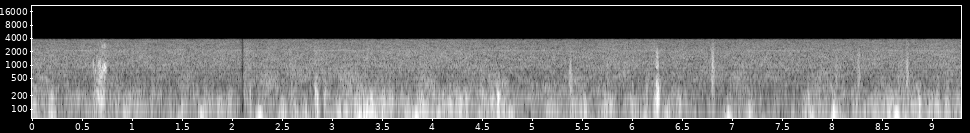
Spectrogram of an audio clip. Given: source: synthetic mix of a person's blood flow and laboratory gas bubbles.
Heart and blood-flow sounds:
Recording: Doppler ultrasound of blood flow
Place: subclavian vein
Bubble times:
0.59-0.76 s: bubbles
From the record:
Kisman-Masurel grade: 212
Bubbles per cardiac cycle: several, 3 to 8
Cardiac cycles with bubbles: 1 to 10%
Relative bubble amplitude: moderate (0.250 to 0.450)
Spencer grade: 1 (occasional bubble signal discernible with the cardiac motion signal, with majority of cardiac periods free of bubbles)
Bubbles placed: anywhere in the cardiac cycle

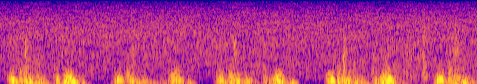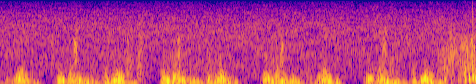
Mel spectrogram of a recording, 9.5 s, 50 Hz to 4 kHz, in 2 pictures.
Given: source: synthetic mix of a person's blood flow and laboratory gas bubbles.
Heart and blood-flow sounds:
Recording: Doppler ultrasound of blood flow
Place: precordium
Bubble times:
9.18-9.54 s: bubbles
From the record:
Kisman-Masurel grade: 212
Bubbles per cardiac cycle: several, 3 to 8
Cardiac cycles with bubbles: 1 to 10%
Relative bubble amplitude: moderate (0.250 to 0.450)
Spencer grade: 1 (occasional bubble signal discernible with the cardiac motion signal, with majority of cardiac periods free of bubbles)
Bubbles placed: anywhere in the cardiac cycle

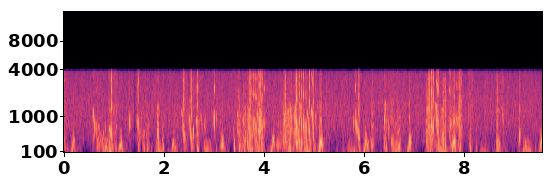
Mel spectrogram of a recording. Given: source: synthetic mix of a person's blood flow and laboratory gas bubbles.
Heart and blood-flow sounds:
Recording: Doppler ultrasound of blood flow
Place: precordium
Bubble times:
0.00-0.05 s: bubbles
0.56-1.07 s: bubbles
1.28-1.39 s: bubbles
1.43-1.72 s: bubbles
1.83-2.02 s: bubbles
2.33-2.84 s: bubbles
2.97-3.08 s: bubbles
3.38-4.04 s: bubbles
4.23-5.08 s: bubbles
5.77-5.95 s: bubbles
6.00-6.24 s: bubbles
6.38-6.77 s: bubbles
7.21-7.98 s: bubbles
8.07-8.18 s: bubbles
8.64-8.72 s: bubbles
8.75-8.82 s: bubbles
9.08-9.15 s: bubbles
9.20-9.29 s: bubbles
From the record:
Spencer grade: 3 (all of the cardiac periods contain showers or single bubble signals, but not dominating or overriding the cardiac motion signals)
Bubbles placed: only in the low amplitude regions of the cardiac cycle

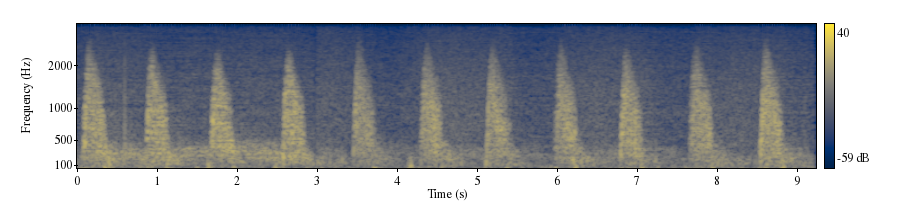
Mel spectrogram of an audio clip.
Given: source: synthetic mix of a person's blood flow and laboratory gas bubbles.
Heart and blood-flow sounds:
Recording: Doppler ultrasound of blood flow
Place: subclavian vein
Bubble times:
5.30-5.48 s: bubbles
From the record:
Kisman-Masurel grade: 111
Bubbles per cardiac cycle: 1 to 2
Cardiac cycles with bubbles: 1 to 10%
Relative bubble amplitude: barely perceptible (0.100 to 0.250)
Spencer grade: 1 (occasional bubble signal discernible with the cardiac motion signal, with majority of cardiac periods free of bubbles)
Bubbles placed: anywhere in the cardiac cycle

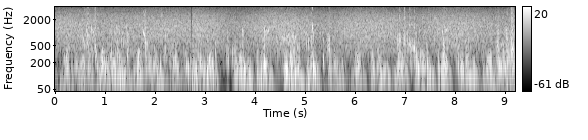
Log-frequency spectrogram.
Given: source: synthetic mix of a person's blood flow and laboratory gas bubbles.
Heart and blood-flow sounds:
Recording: Doppler ultrasound of blood flow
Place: precordium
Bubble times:
0.54-0.92 s: bubbles
1.00-1.52 s: bubbles
1.74-1.93 s: bubbles
2.06-2.45 s: bubbles
2.69-2.98 s: bubbles
3.18-3.25 s: bubbles
3.40-3.49 s: bubbles
3.51-3.72 s: bubbles
4.10-4.35 s: bubbles
4.39-4.90 s: bubbles
5.00-5.20 s: bubbles
5.33-5.56 s: bubbles
6.81-7.35 s: bubbles
7.38-7.49 s: bubbles
7.62-7.88 s: bubbles
7.98-8.27 s: bubbles
8.77-9.21 s: bubbles
From the record:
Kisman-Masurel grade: 232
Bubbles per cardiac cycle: several, 3 to 8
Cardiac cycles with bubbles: 50 to 99%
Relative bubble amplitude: moderate (0.250 to 0.450)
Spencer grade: 3 (all of the cardiac periods contain showers or single bubble signals, but not dominating or overriding the cardiac motion signals)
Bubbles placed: anywhere in the cardiac cycle

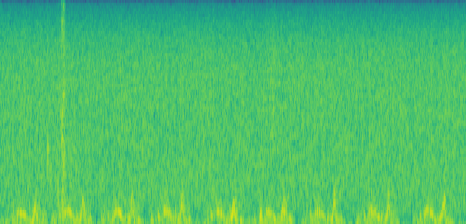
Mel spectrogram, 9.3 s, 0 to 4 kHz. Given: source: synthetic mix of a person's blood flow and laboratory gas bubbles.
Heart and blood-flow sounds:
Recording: Doppler ultrasound of blood flow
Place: precordium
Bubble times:
0.93-1.05 s: bubbles
1.14-1.35 s: bubbles
From the record:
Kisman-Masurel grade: 213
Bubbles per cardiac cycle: several, 3 to 8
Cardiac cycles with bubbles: 1 to 10%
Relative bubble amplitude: loud (0.450 to 0.775)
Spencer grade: 1 (occasional bubble signal discernible with the cardiac motion signal, with majority of cardiac periods free of bubbles)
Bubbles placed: anywhere in the cardiac cycle

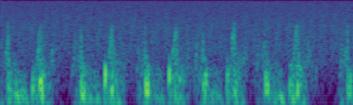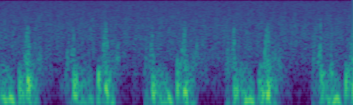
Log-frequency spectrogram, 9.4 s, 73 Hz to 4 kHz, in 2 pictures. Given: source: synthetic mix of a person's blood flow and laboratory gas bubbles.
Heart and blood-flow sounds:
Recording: Doppler ultrasound of blood flow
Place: precordium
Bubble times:
8.21-8.28 s: bubbles
9.11-9.17 s: bubbles
From the record:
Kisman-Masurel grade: 111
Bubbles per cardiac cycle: 1 to 2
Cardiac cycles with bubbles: 1 to 10%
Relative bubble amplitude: barely perceptible (0.100 to 0.250)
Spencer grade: 1 (occasional bubble signal discernible with the cardiac motion signal, with majority of cardiac periods free of bubbles)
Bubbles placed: anywhere in the cardiac cycle

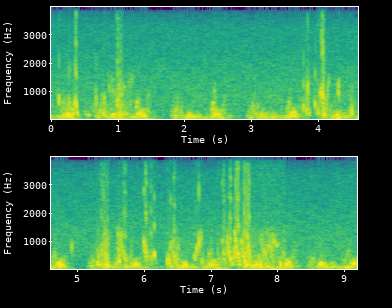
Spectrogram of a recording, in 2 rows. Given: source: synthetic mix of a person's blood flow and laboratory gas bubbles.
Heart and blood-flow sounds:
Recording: Doppler ultrasound of blood flow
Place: precordium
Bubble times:
0.08-0.15 s: bubbles
0.21-0.45 s: bubbles
0.49-0.70 s: bubbles
0.74-1.25 s: bubbles
3.75-4.18 s: bubbles
4.26-4.36 s: bubbles
4.44-4.56 s: bubbles
4.89-4.94 s: bubbles
5.26-5.49 s: bubbles
5.54-5.80 s: bubbles
5.96-6.19 s: bubbles
6.31-6.54 s: bubbles
6.73-6.92 s: bubbles
7.08-8.11 s: bubbles
From the record:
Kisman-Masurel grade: 333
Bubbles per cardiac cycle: rolling drumbeat, 9 or more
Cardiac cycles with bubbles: 50 to 99%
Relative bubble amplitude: loud (0.450 to 0.775)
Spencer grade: 3 (all of the cardiac periods contain showers or single bubble signals, but not dominating or overriding the cardiac motion signals)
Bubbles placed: only in the low amplitude regions of the cardiac cycle

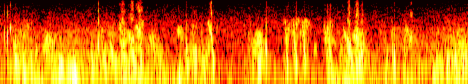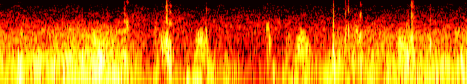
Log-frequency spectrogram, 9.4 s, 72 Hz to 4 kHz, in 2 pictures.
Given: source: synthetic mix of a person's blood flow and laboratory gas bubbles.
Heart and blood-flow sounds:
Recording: Doppler ultrasound of blood flow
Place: subclavian vein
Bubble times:
0.01-0.40 s: bubbles
0.89-1.45 s: bubbles
1.75-2.19 s: bubbles
2.55-2.71 s: bubbles
2.81-3.19 s: bubbles
3.22-3.66 s: bubbles
3.83-3.99 s: bubbles
4.05-4.14 s: bubbles
4.35-4.74 s: bubbles
4.83-4.93 s: bubbles
5.19-5.56 s: bubbles
5.73-5.79 s: bubbles
5.91-5.98 s: bubbles
6.26-6.43 s: bubbles
6.70-6.78 s: bubbles
7.32-7.43 s: bubbles
7.99-8.32 s: bubbles
8.67-8.87 s: bubbles
8.95-9.03 s: bubbles
9.22-9.35 s: bubbles
From the record:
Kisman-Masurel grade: 243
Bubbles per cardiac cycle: several, 3 to 8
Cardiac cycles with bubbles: 100%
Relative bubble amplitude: loud (0.450 to 0.775)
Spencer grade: 3 (all of the cardiac periods contain showers or single bubble signals, but not dominating or overriding the cardiac motion signals)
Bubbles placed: anywhere in the cardiac cycle

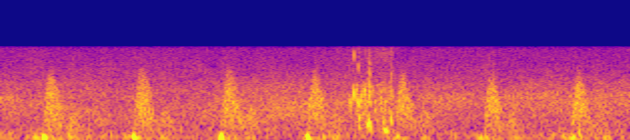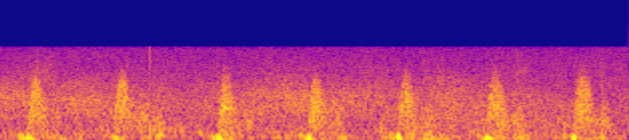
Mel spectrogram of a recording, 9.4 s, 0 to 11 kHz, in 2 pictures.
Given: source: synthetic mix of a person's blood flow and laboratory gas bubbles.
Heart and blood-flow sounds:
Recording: Doppler ultrasound of blood flow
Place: subclavian vein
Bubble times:
2.60-3.00 s: bubbles
From the record:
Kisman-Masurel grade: 211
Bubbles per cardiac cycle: several, 3 to 8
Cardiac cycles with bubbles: 1 to 10%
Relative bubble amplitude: barely perceptible (0.100 to 0.250)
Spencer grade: 1 (occasional bubble signal discernible with the cardiac motion signal, with majority of cardiac periods free of bubbles)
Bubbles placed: anywhere in the cardiac cycle

